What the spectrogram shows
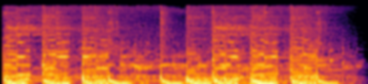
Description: Big Win, slots; The Lucky Fairy

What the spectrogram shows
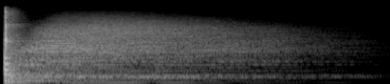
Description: Pick Brick; Kungfu Showdown

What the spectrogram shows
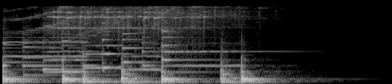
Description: Jackpot Animation, slots; Majhong Royale

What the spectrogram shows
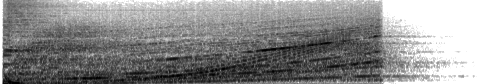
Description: SFX Anticipation; Chinese New Year Deluxe

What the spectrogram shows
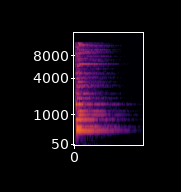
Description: SFX Reveal Amount; slots; Panda Majesty2

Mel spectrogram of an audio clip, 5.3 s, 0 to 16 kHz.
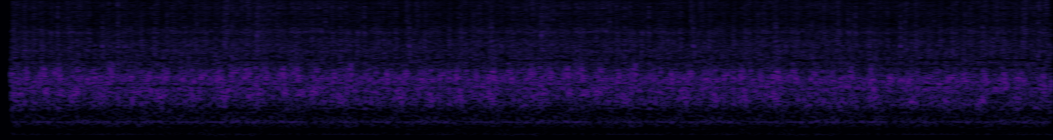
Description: SFX Spin, slots; Panda Majesty2

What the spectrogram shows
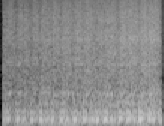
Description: Box Click; SLOTS; SFX; Chinese New Year Deluxe

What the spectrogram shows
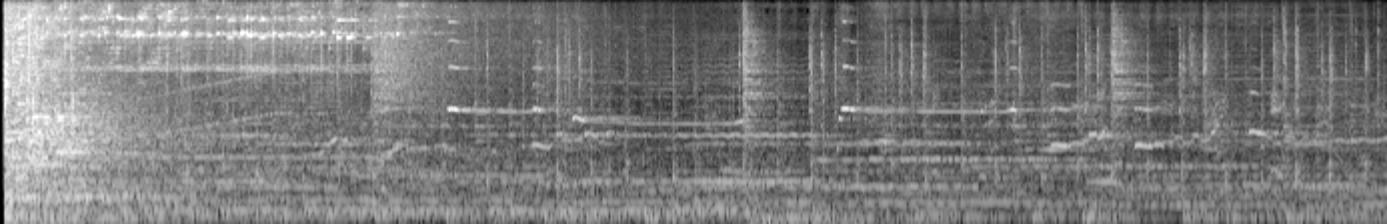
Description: BGM Bonus Credit, SLOTS; Kungfu Showdown

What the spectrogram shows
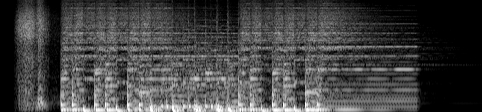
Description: SFX Symbol Jackpot Win; FinWin

